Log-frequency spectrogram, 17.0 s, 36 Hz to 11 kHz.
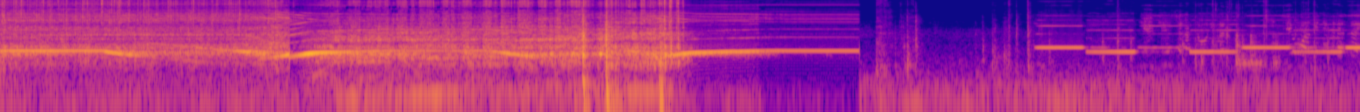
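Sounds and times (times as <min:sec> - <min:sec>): rolling rattle: 0:00.0 - 0:08.5
toy siren wailing: 0:00.0 - 0:10.8, 0:13.0 - 0:17.0.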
